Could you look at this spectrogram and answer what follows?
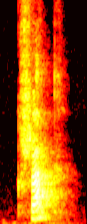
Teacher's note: The K has influenced the RZ, making it sound like a sh rather than ż.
